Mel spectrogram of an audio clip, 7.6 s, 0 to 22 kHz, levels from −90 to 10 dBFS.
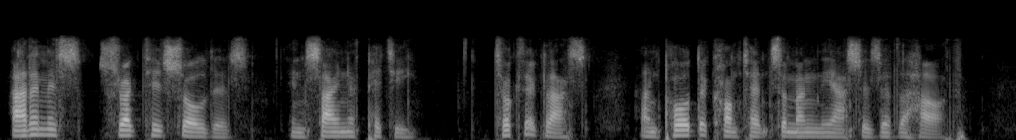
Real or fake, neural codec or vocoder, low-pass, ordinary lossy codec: real; none; 7.2 kHz; Opus, 16 kbps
